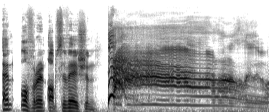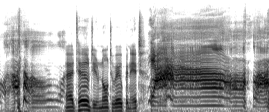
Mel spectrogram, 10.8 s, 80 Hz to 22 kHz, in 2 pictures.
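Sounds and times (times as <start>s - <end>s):
speech: 0.1s - 2.0s, 6.6s - 8.8s
man crying out in strain: 2.2s - 6.7s, 8.3s - 10.7s
man with poison needles in his face screaming in pain: 2.2s - 6.7s, 8.3s - 10.7s.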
